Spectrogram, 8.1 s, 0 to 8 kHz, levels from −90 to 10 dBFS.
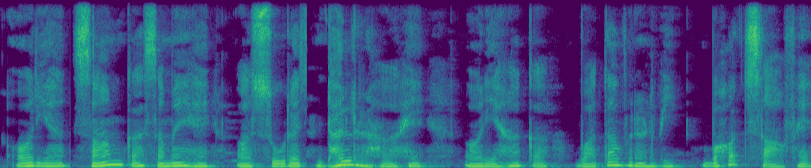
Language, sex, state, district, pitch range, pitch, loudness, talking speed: Hindi, male, Uttar Pradesh, Etah, 110-130 Hz, 120 Hz, -17 LUFS, 140 wpm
